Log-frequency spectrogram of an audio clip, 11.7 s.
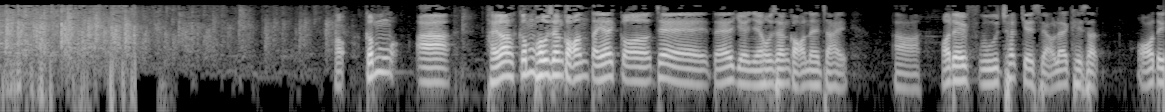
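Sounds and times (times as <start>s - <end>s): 
crowd applauding: 0.0s - 3.4s
speech: 3.4s - 11.6s.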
